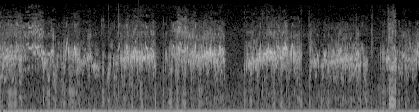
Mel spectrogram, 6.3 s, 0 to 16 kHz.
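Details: Estonia, 14 June 2017, 07:47: black stork chicks on a camera-watched nest as the female arrives with plenty of lampreys. Raspy, buzzing calls in bursts of about a second, separated by short pauses.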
